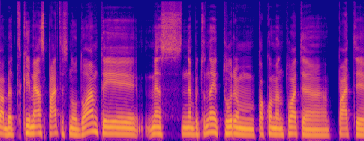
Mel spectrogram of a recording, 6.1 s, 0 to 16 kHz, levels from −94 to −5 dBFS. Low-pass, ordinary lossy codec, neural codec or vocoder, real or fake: 14.4 kHz; Opus, 32 kbps; none; real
